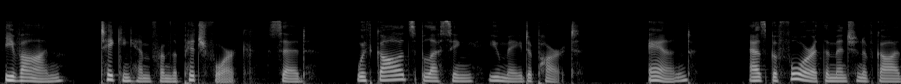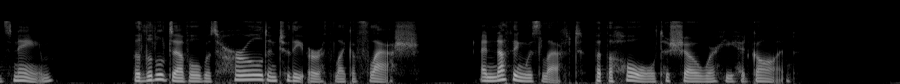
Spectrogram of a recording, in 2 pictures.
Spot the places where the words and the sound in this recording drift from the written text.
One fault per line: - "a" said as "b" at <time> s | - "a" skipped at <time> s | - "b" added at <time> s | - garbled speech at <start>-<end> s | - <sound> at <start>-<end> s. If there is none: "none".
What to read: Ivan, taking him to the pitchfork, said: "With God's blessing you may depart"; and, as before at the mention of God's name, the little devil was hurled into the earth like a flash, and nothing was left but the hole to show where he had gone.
- "to" said as "from" at 1.5 s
